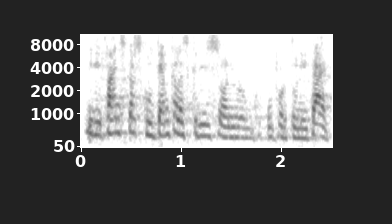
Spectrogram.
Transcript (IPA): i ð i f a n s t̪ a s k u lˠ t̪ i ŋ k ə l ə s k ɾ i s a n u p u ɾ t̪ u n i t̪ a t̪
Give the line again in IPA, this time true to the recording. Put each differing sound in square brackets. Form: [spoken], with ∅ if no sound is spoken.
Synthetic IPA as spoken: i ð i f a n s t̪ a s k u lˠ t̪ [a] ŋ k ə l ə s k ɾ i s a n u p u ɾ t̪ u n i t̪ a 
